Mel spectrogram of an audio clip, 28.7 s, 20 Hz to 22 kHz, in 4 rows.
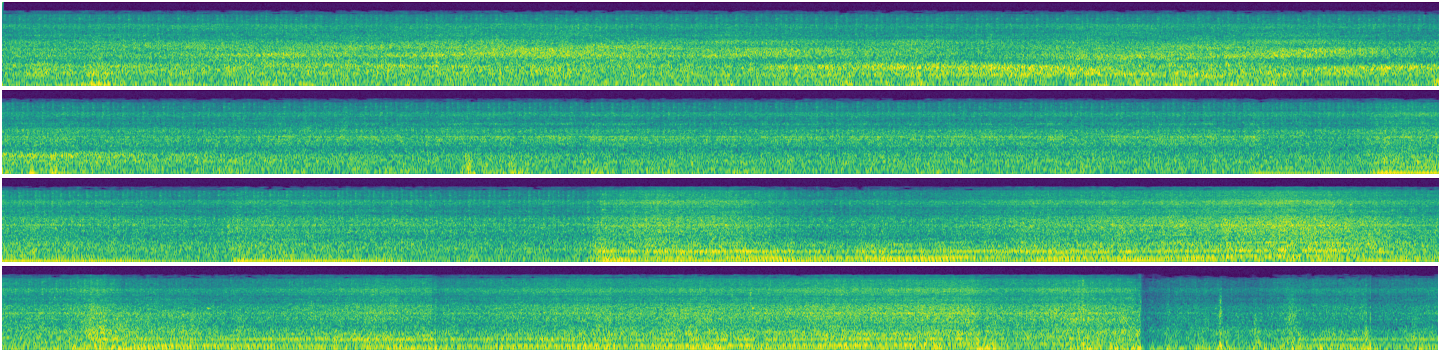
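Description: Willys M38 jeep's four-cylinder flathead engine idling, then, a bit over halfway in, pulling away and revving up through the gears, the engine note rising and dropping back twice at the shifts.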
